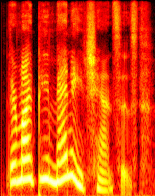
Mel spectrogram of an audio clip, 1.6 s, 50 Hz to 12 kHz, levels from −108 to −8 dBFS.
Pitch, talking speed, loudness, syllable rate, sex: 295 Hz, 195 wpm, -17 LUFS, 6.6 syllables/s, female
